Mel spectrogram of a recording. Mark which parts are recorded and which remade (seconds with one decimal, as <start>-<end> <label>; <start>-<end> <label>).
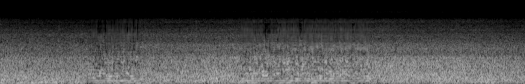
0.0-0.9 recorded; 0.9-1.4 remade; 1.4-2.4 recorded; 2.4-3.7 remade; 3.7-5.3 recorded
